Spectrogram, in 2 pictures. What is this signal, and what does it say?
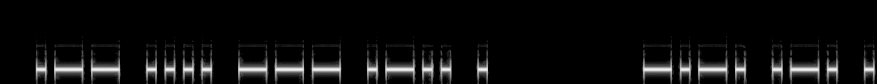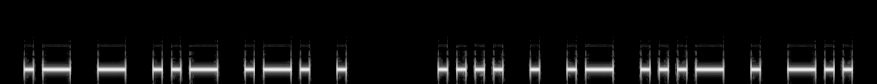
Morse code, heard as a keyed tone, about 13 wpm, 700 Hz. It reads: WHOLE CREATURE HEAVED
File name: Book One / 04-Chapter 4 - 13 WPM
